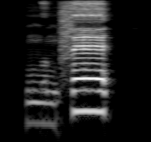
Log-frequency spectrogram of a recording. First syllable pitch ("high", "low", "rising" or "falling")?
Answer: low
